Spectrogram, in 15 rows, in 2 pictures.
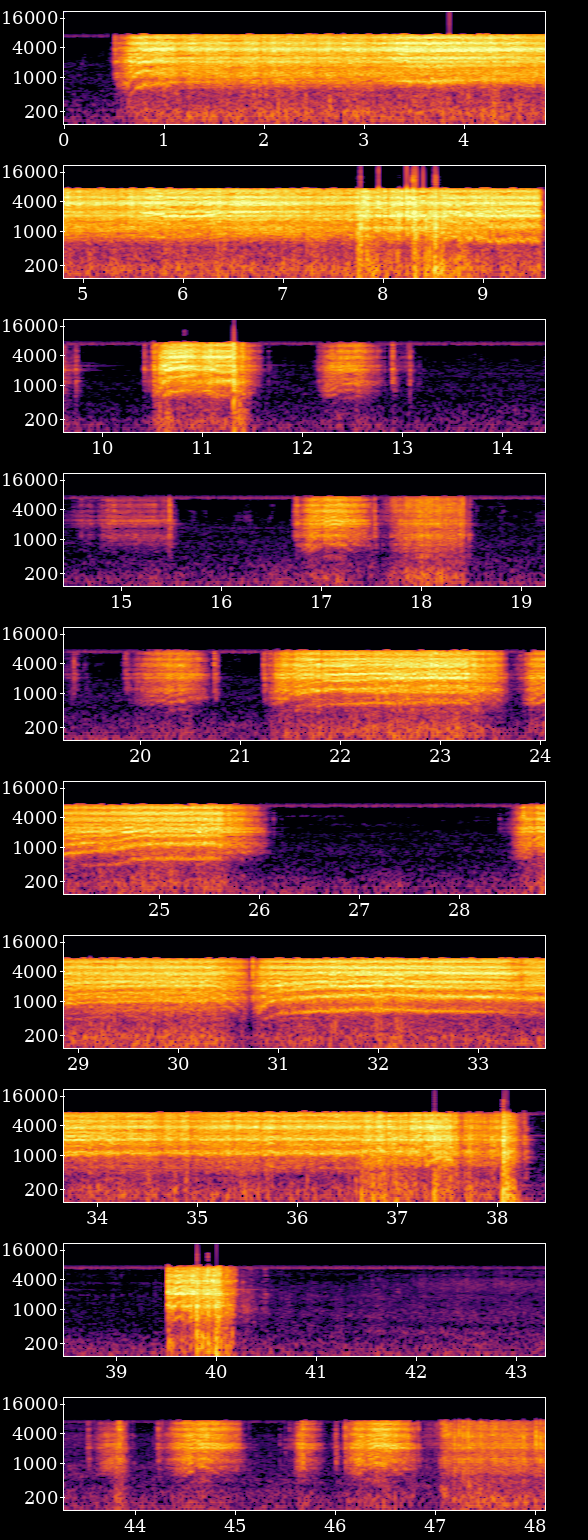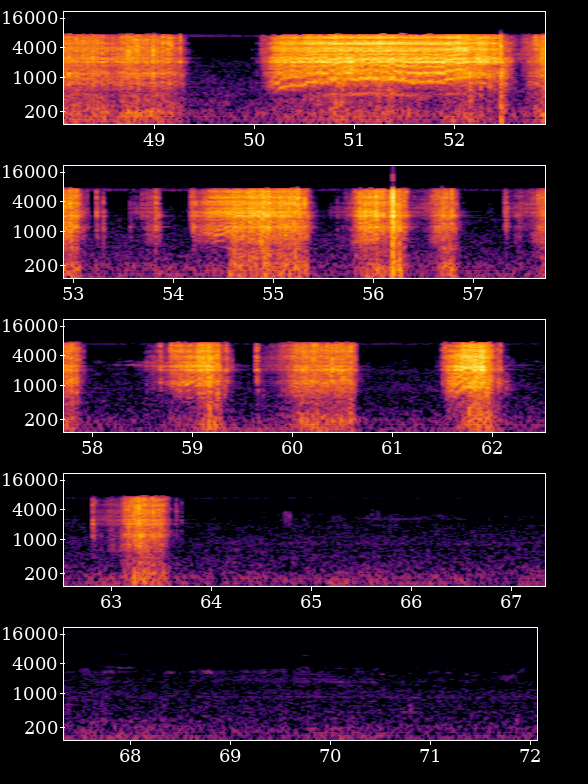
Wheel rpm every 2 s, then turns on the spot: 120, 230, 230, 220, 170, 60, 10, 10, 20, 10, 40, 120, 90, 0, 80, 120, 160, 150, 130, 40, 20, 0, 10, 30, 20, 80, 20, 30, 10, 20, 20, 10, 0, 0, 0, 0.
16-18 46-50 52-54 56-58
